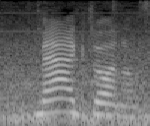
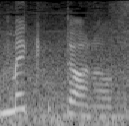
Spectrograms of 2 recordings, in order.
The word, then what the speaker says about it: McDonald's: It's not McDonald's or McDonald's, it's McDonald's.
